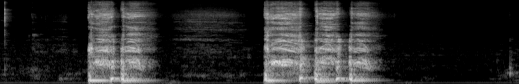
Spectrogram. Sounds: Cough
